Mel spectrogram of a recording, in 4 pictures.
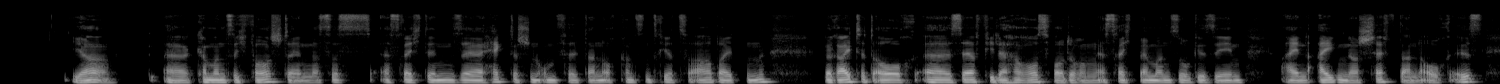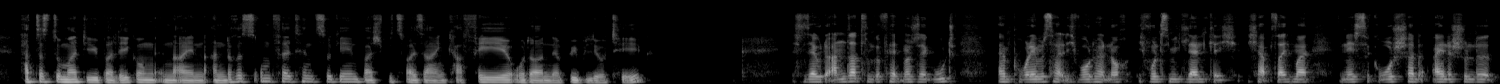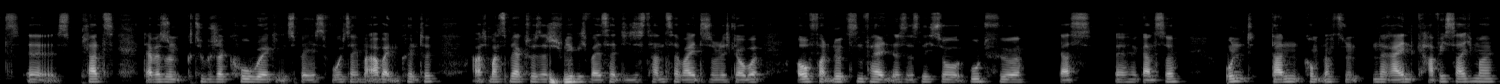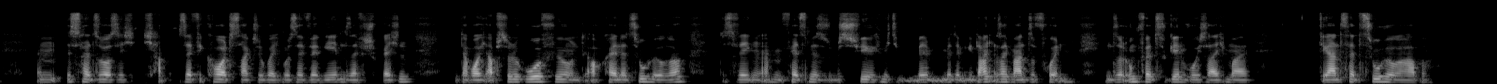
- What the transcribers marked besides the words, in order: none
- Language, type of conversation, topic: German, advice, Wie kann ich Ablenkungen reduzieren, wenn ich mich lange auf eine Aufgabe konzentrieren muss?
- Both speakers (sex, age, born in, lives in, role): male, 18-19, Germany, Germany, user; male, 20-24, Germany, Germany, advisor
